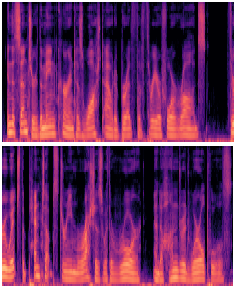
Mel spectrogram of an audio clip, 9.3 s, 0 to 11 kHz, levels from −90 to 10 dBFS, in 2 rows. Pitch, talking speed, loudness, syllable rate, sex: 125 Hz, 195 wpm, -19 LUFS, 4.2 syllables/s, male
